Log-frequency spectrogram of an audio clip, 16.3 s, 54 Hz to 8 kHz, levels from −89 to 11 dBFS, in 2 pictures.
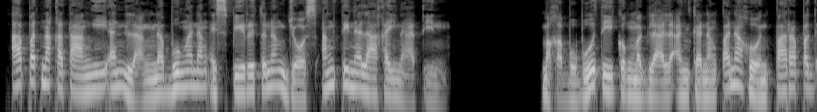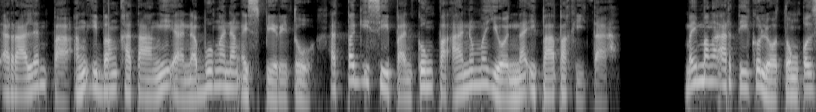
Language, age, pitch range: Filipino, 20-39, 120-165 Hz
